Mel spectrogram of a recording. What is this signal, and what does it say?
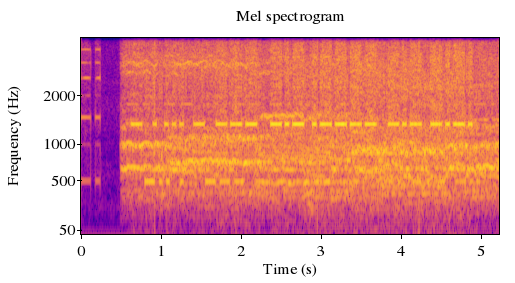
Morse code, heard as a keyed tone, about 24 wpm, 1360 Hz, with radio noise. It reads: TEST OK1KC
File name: OK QRP 2007 / REC14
